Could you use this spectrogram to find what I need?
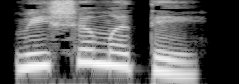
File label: "ವಸುಮದ", kannada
